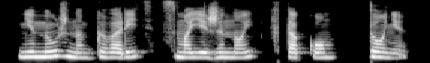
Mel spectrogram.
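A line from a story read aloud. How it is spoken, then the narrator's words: Demon's menacing growl. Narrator (Russian): угрожающе прорычал демон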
